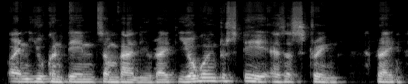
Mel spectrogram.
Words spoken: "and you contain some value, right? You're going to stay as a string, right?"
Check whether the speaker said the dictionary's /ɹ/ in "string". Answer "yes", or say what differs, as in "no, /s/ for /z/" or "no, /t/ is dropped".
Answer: yes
